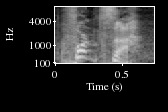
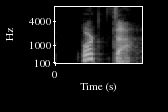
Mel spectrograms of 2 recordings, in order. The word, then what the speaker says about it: Forza: I'm glad you're pronouncing Forza correctly. That's all I got. – Forza. – Forza.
